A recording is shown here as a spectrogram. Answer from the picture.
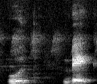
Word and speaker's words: উদ্বেগ: ওই বফলাটা উচ্চারিত হবে উদের সাথে ব ফলা থাকলে ব ফলা উচ্চারণ হবে সহজ ভাষায় আবার বলি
